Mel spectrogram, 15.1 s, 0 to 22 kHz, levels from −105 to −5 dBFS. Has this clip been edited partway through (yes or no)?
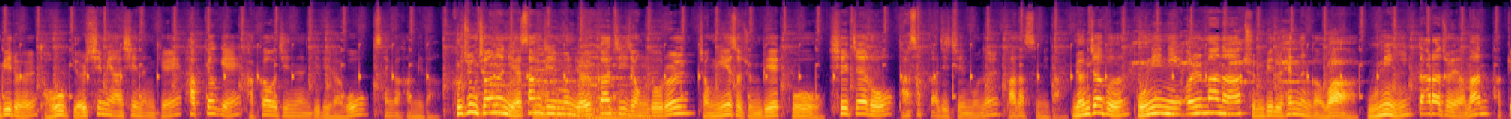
yes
